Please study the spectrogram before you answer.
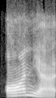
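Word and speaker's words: Áine: goddesses I'm so sorry this Anya is how you pronounce I'm but never Anya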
